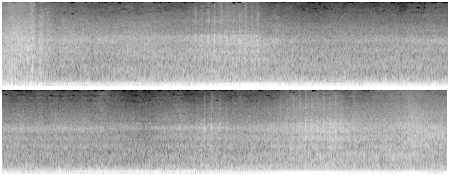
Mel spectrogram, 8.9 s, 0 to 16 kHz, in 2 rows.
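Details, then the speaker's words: Honda Accord CU3 diesel with a DPF light on, fuel leaking from the exhaust and white smoke: a heavy rumble with a rough, uneven knock under acceleration. The owner thinks it sounds like a bottom-end bearing, and it persists after the DPF light goes off. "fed up with this car i don't even know what that sound is like the dpf light is on and then this sound when i accelerate it sounds like the bottom end bearing"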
